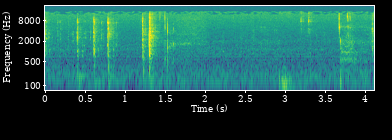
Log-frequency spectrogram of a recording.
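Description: Faint computer keyboard keystrokes, a few scattered clicks in the first second and a half and one or two more near the end, with a dull knock about three seconds in.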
